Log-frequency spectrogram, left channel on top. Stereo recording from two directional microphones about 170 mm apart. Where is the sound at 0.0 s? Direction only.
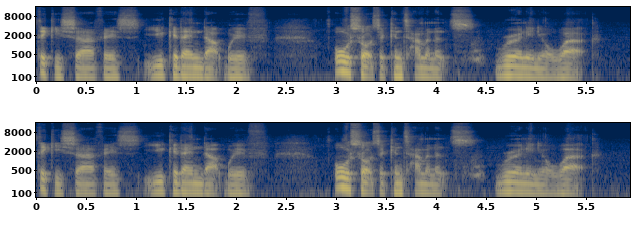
20° left (ahead or behind).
